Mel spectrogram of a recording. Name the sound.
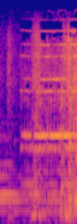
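telephone ringing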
